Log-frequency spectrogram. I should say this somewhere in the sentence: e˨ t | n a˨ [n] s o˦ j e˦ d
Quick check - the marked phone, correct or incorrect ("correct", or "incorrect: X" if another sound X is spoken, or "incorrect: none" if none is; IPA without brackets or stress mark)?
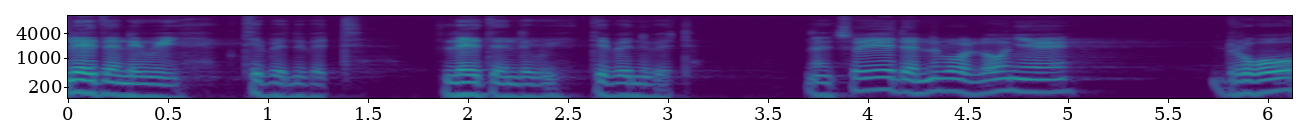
correct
